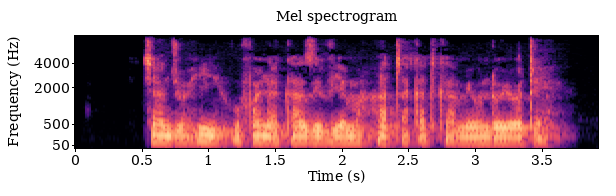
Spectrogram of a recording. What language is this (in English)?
Swahili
